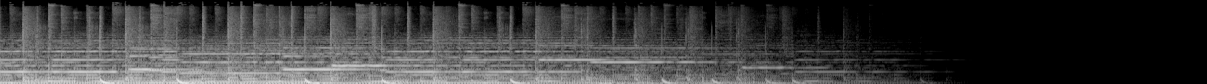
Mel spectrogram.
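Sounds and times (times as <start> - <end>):
flute with orchestra in D minor: 0.0 - 8.8.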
